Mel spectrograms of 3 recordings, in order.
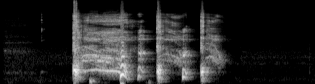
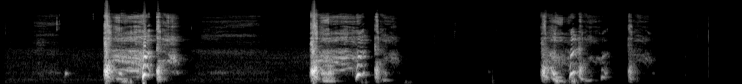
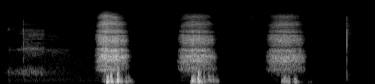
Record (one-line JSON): {"cough_length": "3.2 s", "cough_amplitude": 32768, "cough_signal_mean_std_ratio": 0.42, "three_cough_length": "7.4 s", "three_cough_amplitude": 32768, "three_cough_signal_mean_std_ratio": 0.3, "exhalation_length": "3.8 s", "exhalation_amplitude": 29678, "exhalation_signal_mean_std_ratio": 0.36, "survey_phase": "beta (2021-08-13 to 2022-03-07)", "age": "18-44", "gender": "Female", "wearing_mask": "No", "symptom_cough_any": true, "symptom_runny_or_blocked_nose": true, "symptom_shortness_of_breath": true, "symptom_sore_throat": true, "symptom_fatigue": true, "symptom_fever_high_temperature": true, "symptom_headache": true, "smoker_status": "Never smoked", "respiratory_condition_asthma": false, "respiratory_condition_other": false, "recruitment_source": "Test and Trace", "submission_delay": "2 days", "covid_test_result": "Positive", "covid_test_method": "RT-qPCR", "covid_ct_value": 13.3, "covid_ct_gene": "ORF1ab gene"}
